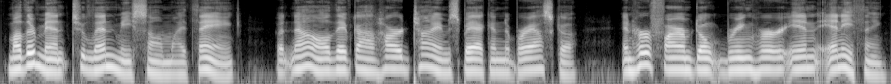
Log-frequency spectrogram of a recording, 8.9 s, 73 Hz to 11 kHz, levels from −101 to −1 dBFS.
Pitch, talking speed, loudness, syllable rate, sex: 165 Hz, 170 wpm, -17 LUFS, 4.0 syllables/s, female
